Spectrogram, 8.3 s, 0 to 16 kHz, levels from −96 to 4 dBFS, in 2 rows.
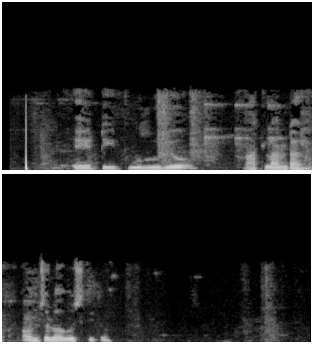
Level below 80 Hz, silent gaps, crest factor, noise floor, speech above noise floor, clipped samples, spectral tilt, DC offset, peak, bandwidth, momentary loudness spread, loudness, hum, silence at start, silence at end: -58 dBFS; none; 22 dB; -69 dBFS; 48 dB; under 0.1%; -6.5 dB/octave; under 0.1%; -2 dBFS; 8 kHz; 15 LU; -22 LUFS; none; 0.3 s; 2.65 s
